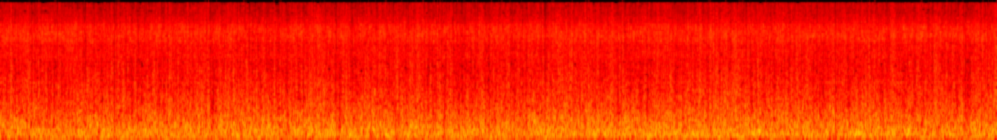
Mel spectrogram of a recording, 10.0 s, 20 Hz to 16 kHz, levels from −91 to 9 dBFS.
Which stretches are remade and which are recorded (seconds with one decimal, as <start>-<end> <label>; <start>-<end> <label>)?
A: 0.0-0.7 recorded; 0.7-2.4 remade; 2.4-6.8 recorded; 6.8-8.0 remade; 8.0-10.0 recorded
